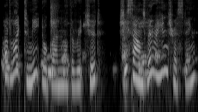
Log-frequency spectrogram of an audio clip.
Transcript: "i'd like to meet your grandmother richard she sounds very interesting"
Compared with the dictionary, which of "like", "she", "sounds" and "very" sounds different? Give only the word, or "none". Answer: none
